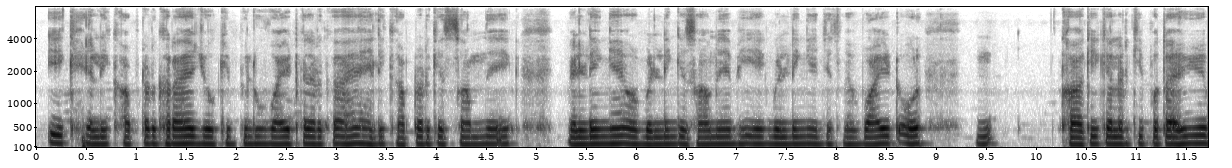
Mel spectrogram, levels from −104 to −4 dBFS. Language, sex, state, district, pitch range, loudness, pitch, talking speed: Hindi, male, Jharkhand, Jamtara, 150-155 Hz, -17 LUFS, 155 Hz, 160 wpm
